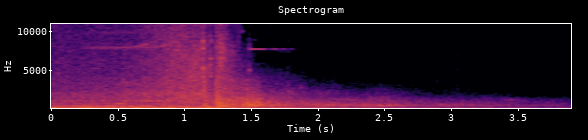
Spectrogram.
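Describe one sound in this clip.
A gunshot rings out loudly and echoes away.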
